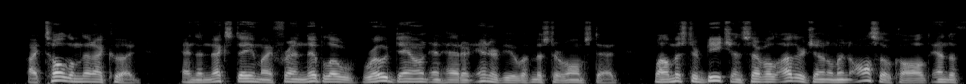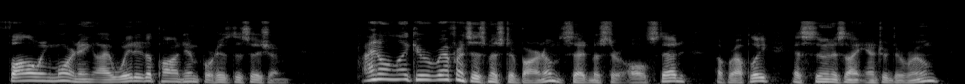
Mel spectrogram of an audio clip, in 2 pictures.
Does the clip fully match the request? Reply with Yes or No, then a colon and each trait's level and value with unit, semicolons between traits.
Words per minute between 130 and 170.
No: average, 185 wpm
